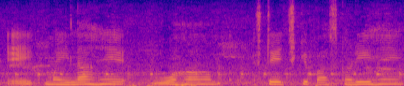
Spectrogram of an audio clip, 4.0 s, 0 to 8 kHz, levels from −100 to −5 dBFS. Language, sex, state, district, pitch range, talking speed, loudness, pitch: Hindi, female, Bihar, Araria, 210-225 Hz, 135 wpm, -38 LUFS, 220 Hz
